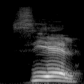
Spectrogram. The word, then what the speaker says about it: ciel: Anywhere you see Y plus voyelle in one syllabic word. For instance, you can see it in "ciel".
